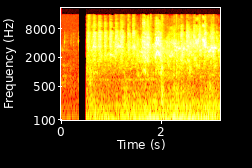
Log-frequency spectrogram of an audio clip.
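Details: Green-cheeked conures (Pyrrhura molinae) at an amateur breeder's aviary give a busy stream of high, scratchy chirps and squeaky notes, several birds overlapping, over a low steady hum.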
